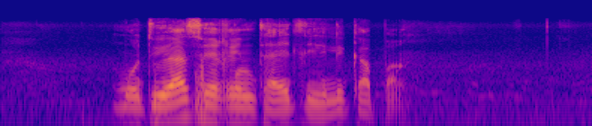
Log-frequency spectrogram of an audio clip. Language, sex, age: Southern Sotho, male, 22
